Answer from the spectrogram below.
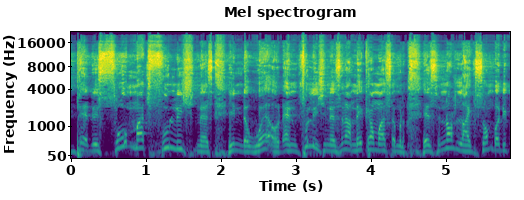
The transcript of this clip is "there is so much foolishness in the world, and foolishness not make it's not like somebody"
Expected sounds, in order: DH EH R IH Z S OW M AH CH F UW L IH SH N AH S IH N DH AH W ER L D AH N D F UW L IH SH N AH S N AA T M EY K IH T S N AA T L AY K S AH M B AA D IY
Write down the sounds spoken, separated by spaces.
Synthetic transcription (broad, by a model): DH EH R IH Z S OW M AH CH F UW L IH SH N AH S IH N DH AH W ER L D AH N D F UW L IH SH N AH S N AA M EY K IH T S N AA T L AY K S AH M B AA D IY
